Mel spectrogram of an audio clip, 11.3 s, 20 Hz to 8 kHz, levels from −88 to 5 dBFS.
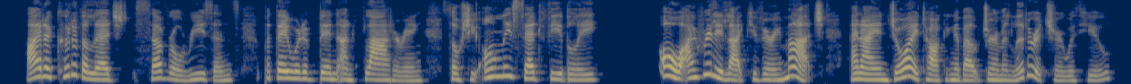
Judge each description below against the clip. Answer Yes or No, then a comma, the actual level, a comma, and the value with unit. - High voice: Yes, high, 205 Hz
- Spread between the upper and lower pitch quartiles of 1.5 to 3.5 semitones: No, average, 4.8 semitones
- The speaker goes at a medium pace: Yes, average, 175 wpm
